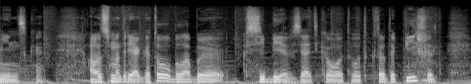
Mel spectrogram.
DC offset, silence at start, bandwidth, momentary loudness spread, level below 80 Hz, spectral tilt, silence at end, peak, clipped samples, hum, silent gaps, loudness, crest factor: under 0.1%; 0 s; 17 kHz; 8 LU; -32 dBFS; -5 dB/octave; 0 s; 0 dBFS; under 0.1%; none; none; -13 LUFS; 12 dB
